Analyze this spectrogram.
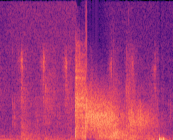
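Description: A cue ball smashes into a rack of pool balls with a loud crack.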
